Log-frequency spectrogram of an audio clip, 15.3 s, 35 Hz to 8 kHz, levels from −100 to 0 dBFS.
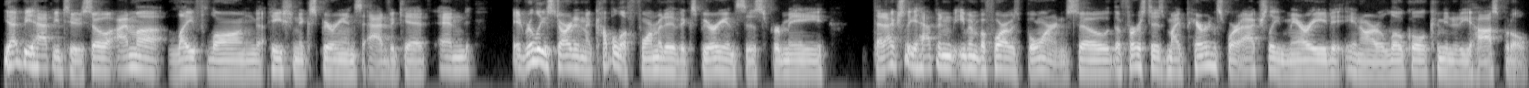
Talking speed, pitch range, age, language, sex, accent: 180 wpm, 95-110 Hz, 30-49, English, male, American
